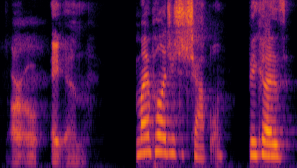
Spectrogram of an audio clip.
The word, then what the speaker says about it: Roan: It's Yeah. not Rowan. Rowan. Rowan. Rowan. Roan.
